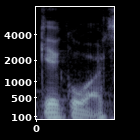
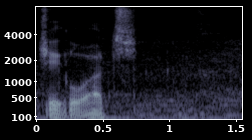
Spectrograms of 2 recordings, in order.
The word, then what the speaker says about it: gigawatts: of electricity 1.21 gig although the movie pronounced it the wrong they should have said gigawatts instead of jigawatts yeah this is one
